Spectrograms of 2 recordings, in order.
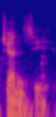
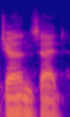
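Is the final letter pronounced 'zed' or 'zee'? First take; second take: zee; zed. First: The letter is pronounced as zee. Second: The letter is pronounced as zed. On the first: This is the American way of saying it. The speaker calls it wrong. "not Gen Z" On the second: This is the Canadian way of saying it. The speaker calls it right. "It should be Gen Z, not Gen Z"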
